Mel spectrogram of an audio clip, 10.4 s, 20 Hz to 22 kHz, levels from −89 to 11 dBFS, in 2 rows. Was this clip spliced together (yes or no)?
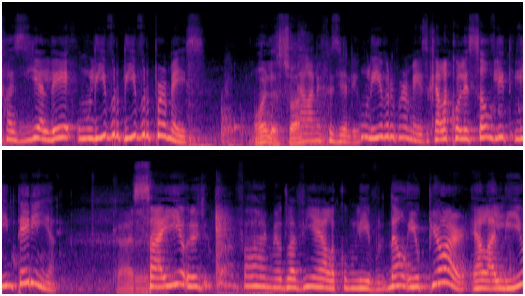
yes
